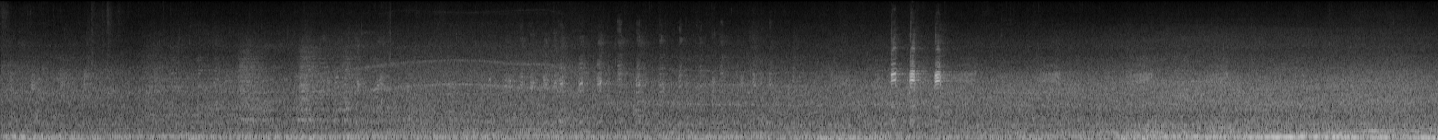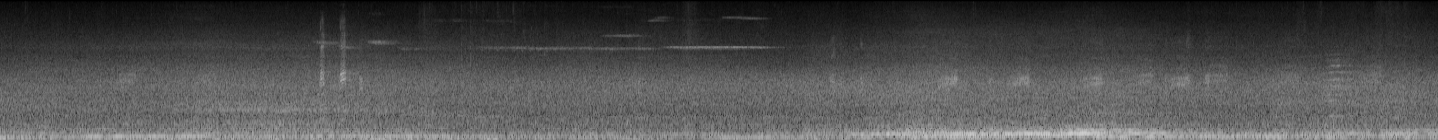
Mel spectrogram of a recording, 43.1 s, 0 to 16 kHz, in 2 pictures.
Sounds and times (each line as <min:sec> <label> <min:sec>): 0:00.0 cars everywhere 0:43.1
